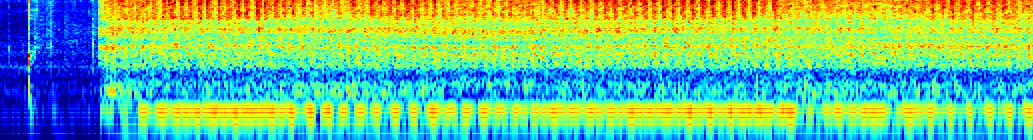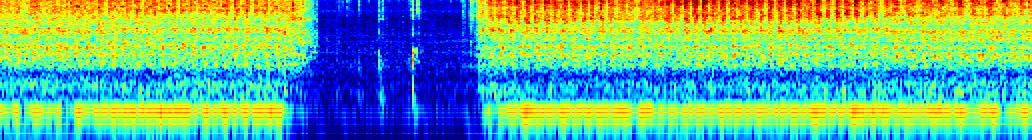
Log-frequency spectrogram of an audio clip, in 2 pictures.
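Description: An electric toothbrush buzzes steadily against a circuit board, stopping once briefly.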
